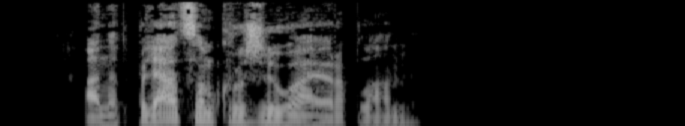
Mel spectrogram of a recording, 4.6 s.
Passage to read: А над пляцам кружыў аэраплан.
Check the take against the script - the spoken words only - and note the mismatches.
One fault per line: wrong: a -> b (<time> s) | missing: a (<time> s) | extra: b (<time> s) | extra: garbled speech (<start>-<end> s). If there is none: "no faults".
no faults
